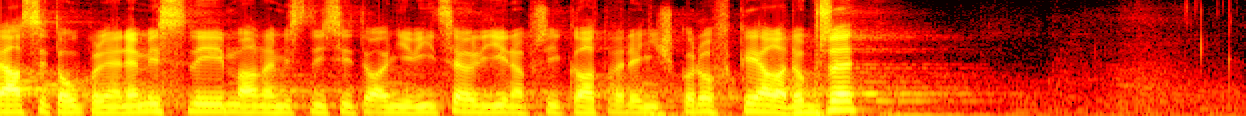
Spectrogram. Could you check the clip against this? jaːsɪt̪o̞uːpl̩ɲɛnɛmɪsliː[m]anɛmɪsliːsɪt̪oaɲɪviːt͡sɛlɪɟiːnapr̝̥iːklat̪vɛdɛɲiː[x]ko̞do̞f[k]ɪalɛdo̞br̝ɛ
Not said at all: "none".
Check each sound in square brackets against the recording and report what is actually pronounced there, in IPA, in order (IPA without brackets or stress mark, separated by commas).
m, ʃ, k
